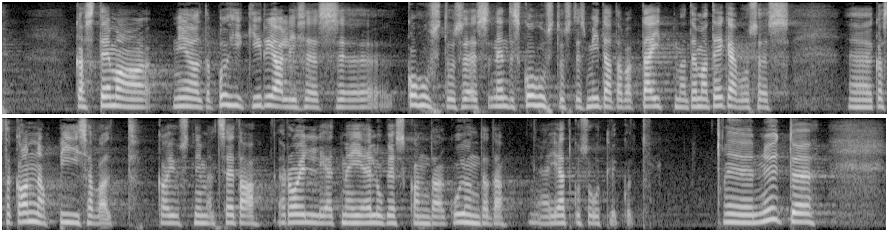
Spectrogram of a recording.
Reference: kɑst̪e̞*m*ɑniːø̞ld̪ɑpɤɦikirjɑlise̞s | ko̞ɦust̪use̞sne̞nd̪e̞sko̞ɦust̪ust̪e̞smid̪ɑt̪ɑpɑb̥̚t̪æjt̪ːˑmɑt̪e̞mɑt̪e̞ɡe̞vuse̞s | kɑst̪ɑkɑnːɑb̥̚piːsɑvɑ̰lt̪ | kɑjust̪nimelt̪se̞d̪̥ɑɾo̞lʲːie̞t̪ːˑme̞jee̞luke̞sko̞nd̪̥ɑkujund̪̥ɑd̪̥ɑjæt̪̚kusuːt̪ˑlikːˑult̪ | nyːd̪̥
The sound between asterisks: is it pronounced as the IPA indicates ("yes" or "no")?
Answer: yes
